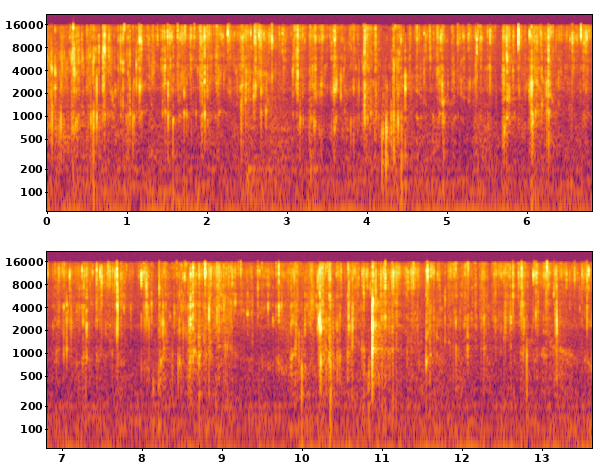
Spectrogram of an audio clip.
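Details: Pet dog Hazel chews homemade Steven Universe-themed treats of ube, oats and coconut indoors; dense, crisp crunching and biting clicks come in quick irregular bursts, close and dry, with no other sounds.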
